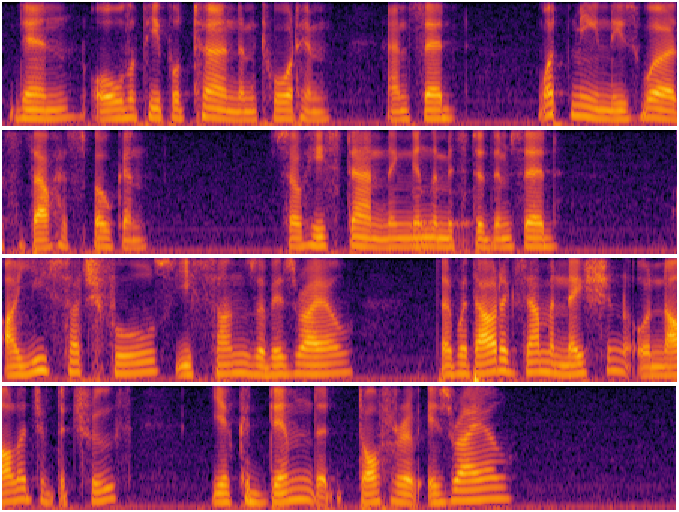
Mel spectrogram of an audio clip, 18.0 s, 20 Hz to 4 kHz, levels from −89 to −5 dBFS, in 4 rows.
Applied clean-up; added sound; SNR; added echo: none; Burping, eructation; 19 dB; none.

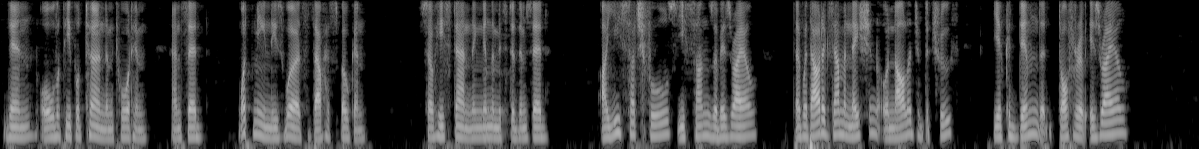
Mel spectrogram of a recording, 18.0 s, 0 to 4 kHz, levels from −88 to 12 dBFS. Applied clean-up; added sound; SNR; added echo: classical method Wiener filter.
